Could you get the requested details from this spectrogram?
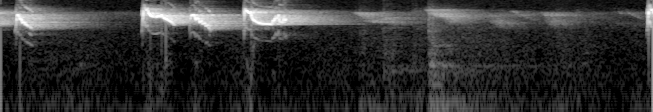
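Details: White-eye from the forest searching for a rival: a lone high buzzy note, then a fast run of three downslurred trills, a soft pause, and another note starting at the end.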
